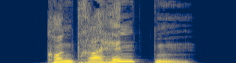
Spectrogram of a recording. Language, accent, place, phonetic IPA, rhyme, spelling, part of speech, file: German, Germany, Berlin, [kɔntʁaˈhɛntn̩], -ɛntn̩, Kontrahenten, noun, De-Kontrahenten.ogg
- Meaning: plural of Kontrahent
